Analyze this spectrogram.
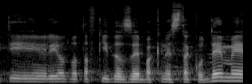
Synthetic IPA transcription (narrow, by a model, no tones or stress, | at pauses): t̪ilijo̞t̪bat̪afkid̪azebaknese̥t̪ako̞d̪eme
